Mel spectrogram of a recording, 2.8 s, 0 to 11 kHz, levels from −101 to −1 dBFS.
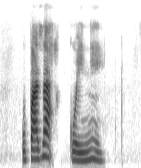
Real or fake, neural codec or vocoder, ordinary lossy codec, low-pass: real; none; Opus, 24 kbps; 7.2 kHz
